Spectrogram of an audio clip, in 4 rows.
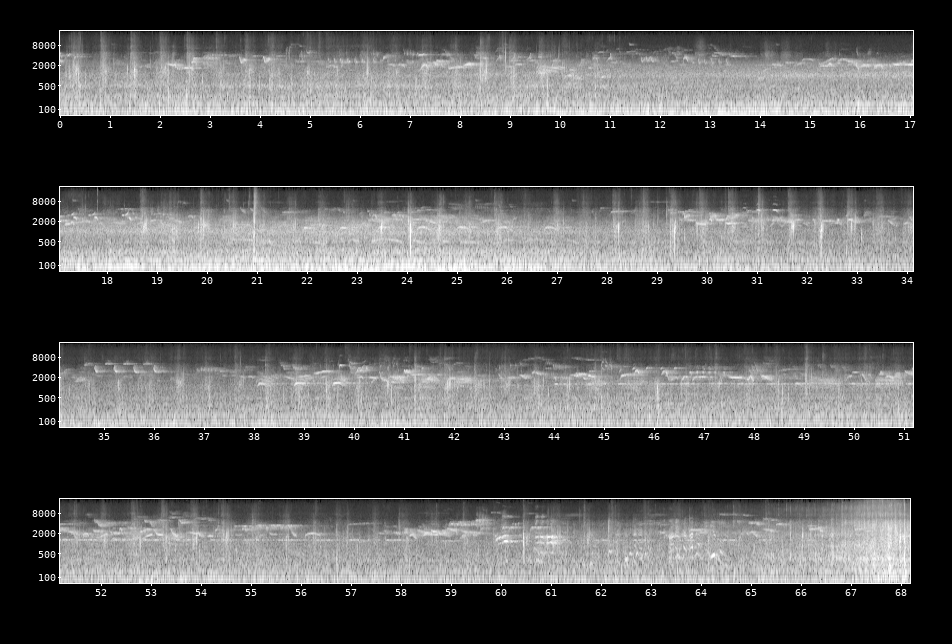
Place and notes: Kopperpahler Allee, Kronshagen, Deutschland - Binaural evening walk
Evening walk, mostly quiet neighborhood, some traffic noise on the street, a train passing by, lots of birds, some other pedestrians and bicycles, unavoidable steps and breathing. Sony PCM-A10 recorder, Soundman OKM II Klassik mics with furry earmuffs as wind protection.
Schleswig-Holstein, Deutschland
